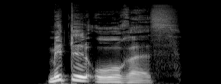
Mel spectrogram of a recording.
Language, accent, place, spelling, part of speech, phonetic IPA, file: German, Germany, Berlin, Mittelohres, noun, [ˈmɪtl̩ˌʔoːʁəs], De-Mittelohres.ogg
- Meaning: genitive singular of Mittelohr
